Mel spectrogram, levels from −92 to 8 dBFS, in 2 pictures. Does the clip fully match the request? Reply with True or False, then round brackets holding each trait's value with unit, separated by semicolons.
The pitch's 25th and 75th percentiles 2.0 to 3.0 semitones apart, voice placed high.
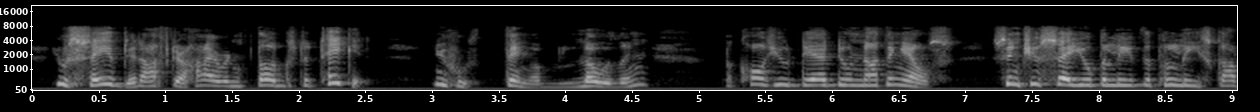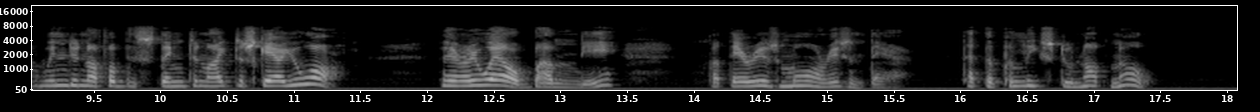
False (3.9 semitones; 230 Hz)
